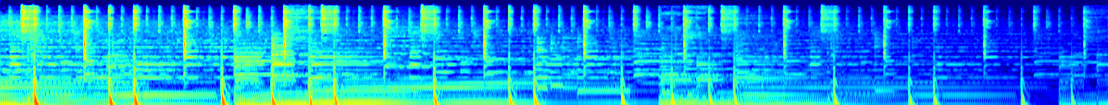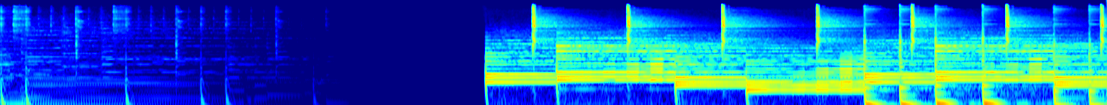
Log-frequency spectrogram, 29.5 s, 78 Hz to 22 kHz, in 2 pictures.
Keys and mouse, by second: 0.3 click, 1.0-5.4 middle drag, 5.4 click, 8.4 ctrl+z, 8.6 ctrl+z, 11.3 f, 14.2 ctrl+z, 15.5 ctrl+z, 23.3 Tab, 25.4 click, 25.6 click, 26.6 g.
